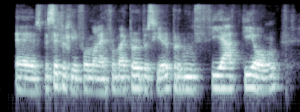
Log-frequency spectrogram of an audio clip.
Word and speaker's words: pronunciación: for my purpose here, pronunciación. You can see there that the C sound when I pronounce it, it sounds a bit like the TH in English, like thunder.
